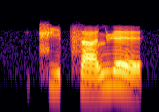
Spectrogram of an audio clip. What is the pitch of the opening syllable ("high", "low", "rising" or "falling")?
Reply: rising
